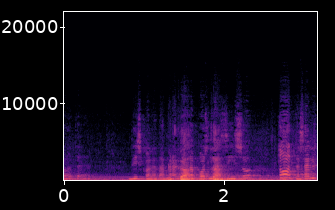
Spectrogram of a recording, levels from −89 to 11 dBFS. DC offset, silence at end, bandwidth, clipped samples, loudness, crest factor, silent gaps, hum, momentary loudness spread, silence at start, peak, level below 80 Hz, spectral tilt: under 0.1%; 0 s; 10.5 kHz; under 0.1%; -29 LUFS; 20 dB; none; none; 17 LU; 0 s; -10 dBFS; -52 dBFS; -6.5 dB/octave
